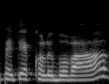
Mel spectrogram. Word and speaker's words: Petia Kolibova: my favorite place it's instagram just my name peter columbova now you know how to pronounce it perfectly or just my website you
